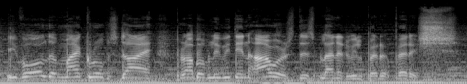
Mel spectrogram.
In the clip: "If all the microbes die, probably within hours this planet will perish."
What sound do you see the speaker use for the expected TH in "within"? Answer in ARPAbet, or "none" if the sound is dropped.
T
